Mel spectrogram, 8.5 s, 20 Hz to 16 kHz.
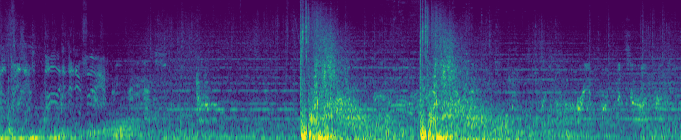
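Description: Gunfire in the Mass Effect 3 video game rattles through a noisy battle, with two loud, sharp bursts standing out over steady combat clamor, and voices and radio chatter underneath.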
